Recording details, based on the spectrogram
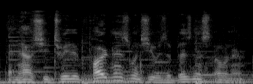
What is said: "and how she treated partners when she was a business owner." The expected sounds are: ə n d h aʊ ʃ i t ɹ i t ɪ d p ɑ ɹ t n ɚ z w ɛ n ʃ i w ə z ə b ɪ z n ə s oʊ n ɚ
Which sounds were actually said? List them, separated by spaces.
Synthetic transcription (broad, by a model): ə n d h aʊ ʃ i t ɹ i t ɪ d p ɑ ɹ t n ɚ z w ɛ n ʃ i w ə z ə b ɪ z n ə s oʊ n ɚ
